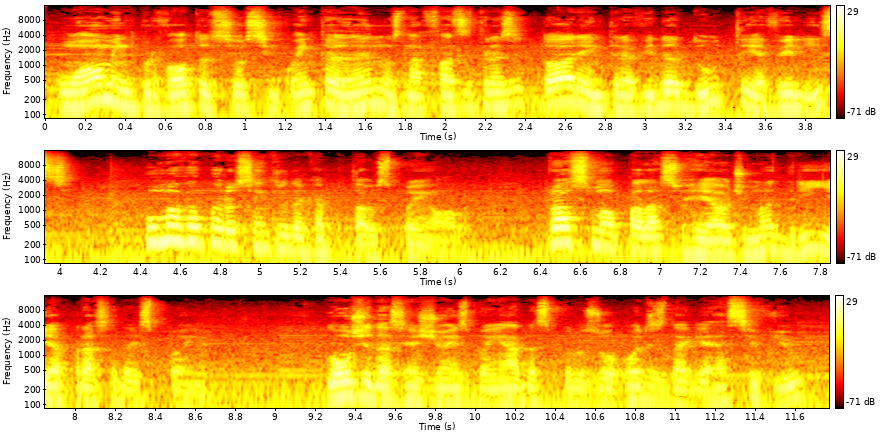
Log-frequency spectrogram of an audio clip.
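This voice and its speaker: Animated Brazilian male narrator over music. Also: medium pitch. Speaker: narrator of a fan-made audio drama. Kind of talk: scripted literary narration.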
